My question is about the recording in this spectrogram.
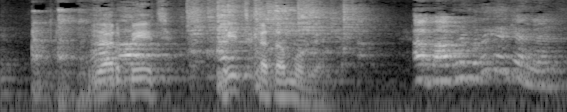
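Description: Steel dishes, pots and cutlery clinking and clattering irregularly as they are washed by hand at a sink.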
